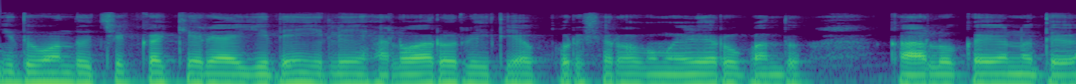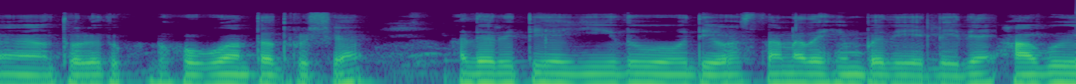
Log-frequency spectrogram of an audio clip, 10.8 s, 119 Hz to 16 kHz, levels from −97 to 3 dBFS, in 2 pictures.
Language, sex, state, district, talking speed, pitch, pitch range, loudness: Kannada, male, Karnataka, Dakshina Kannada, 130 wpm, 110 Hz, 105-115 Hz, -29 LUFS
